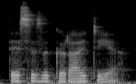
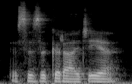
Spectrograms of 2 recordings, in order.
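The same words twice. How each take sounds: No difference in how they are said.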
